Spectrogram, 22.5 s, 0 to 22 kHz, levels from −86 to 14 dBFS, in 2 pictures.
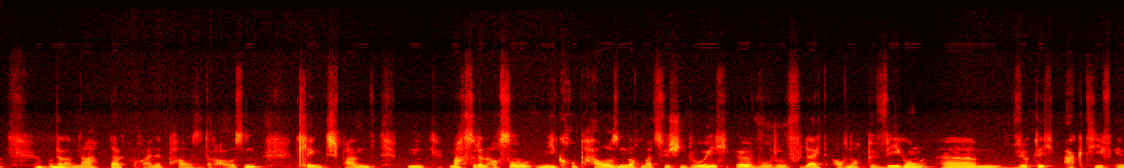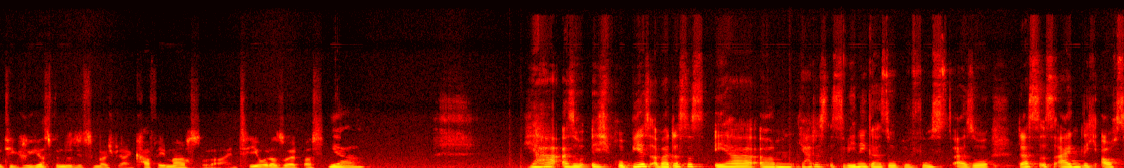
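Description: From 0.32 to 0.47 s the talker's voice is pulled down in short bites, about 70 ms in total, with the deepest dip around 25 dB. This is speech suppressed in double talk. The likely cause is an echo canceller that could not tell this talker apart from the far side playing through its loudspeaker while both spoke together, so it turned down everything, leaving the voice momentarily turned down.

At 1.95 to 1.99 s, and again at 2.68 to 2.73 s, a faint delayed copy of the speech appears, trailing the original by 275 ms. This is echo leak, heard as brief scraps sitting around 35 dB and then around 40 dB below the direct speech. It likely comes from a loudspeaker endpoint whose echo canceller let part of its microphone pickup through and sent it back down the line.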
